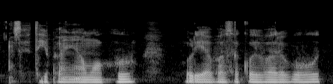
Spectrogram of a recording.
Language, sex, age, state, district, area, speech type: Odia, male, 18-30, Odisha, Nuapada, urban, spontaneous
